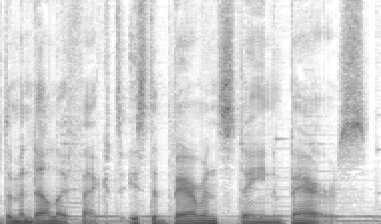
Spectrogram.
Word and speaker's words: Berenstain: First of all, I actually had to re-record this segment multiple times as I found myself pronouncing it Berenstein even when I should be saying Berenstain, and I've never even heard of the franchise before making this video.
